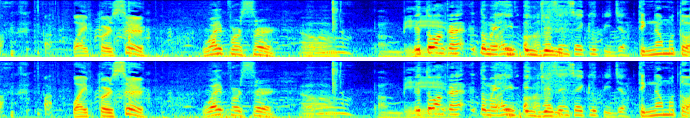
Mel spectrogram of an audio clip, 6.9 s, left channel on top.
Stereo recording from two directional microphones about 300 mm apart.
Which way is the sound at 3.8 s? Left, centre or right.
Centre.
